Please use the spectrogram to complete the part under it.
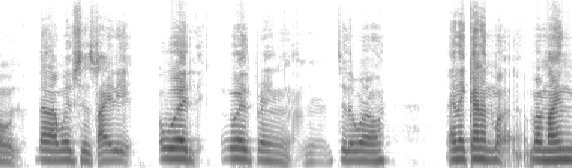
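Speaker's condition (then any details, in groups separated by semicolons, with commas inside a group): Cerebral palsy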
